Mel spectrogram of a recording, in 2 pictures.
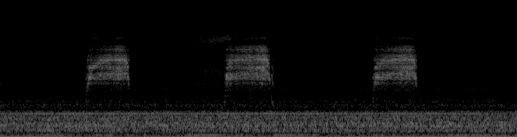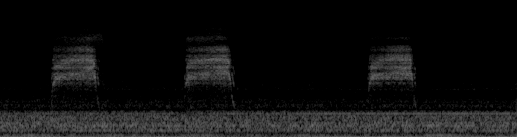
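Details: A wild barn owl fledgling repeats seven rasping hisses at irregular intervals of one to two seconds against a steady low hum.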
